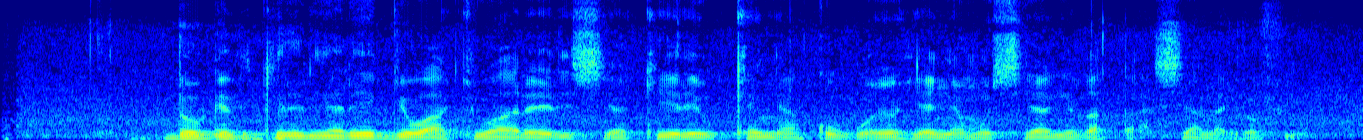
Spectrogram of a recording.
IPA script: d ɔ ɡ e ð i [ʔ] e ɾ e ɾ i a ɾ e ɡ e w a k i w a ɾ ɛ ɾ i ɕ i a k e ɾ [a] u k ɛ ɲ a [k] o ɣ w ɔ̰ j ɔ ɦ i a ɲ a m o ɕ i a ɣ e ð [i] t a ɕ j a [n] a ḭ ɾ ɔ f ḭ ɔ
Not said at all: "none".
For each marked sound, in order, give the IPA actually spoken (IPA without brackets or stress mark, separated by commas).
k, e, k, a, n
